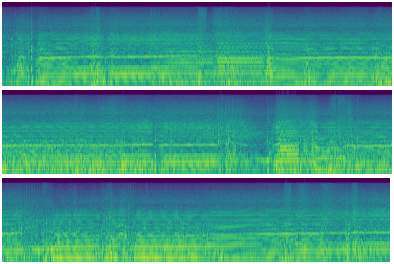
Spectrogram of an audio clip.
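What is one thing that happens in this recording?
Tyres screech as a car drifts through corners.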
